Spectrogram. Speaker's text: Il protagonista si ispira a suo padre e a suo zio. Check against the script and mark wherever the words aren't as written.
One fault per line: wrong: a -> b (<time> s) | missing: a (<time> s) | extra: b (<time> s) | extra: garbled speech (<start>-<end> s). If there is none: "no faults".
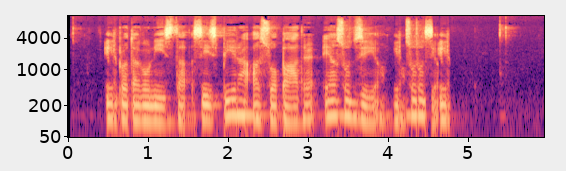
extra: garbled speech (4.1-4.8 s)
